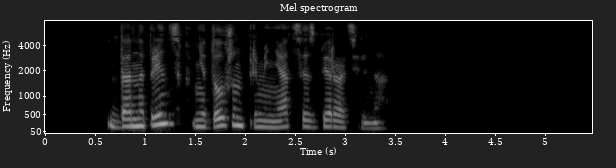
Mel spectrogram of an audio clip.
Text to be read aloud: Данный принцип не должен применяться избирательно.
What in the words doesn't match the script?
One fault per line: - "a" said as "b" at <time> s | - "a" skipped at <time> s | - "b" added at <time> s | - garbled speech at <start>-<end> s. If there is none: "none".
none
